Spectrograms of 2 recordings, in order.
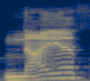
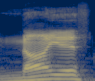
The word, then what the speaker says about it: Neyith: I if I say wrong okay so it's nayeth of the dire hunt and if I said it wrong it's because Seth told me and I'm sticking to that story you got it right nayeth of the dire hunt is what we're looking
